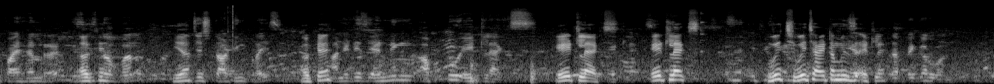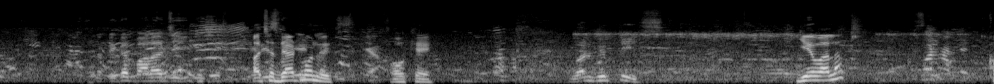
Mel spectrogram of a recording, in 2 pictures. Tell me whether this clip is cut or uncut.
cut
